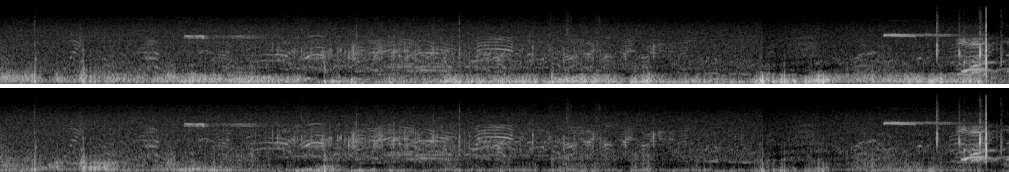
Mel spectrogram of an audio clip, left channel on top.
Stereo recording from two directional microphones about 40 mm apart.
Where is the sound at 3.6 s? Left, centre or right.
Right.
